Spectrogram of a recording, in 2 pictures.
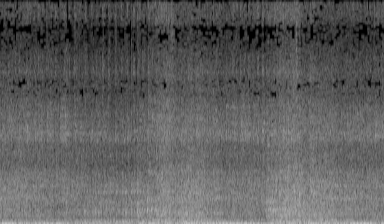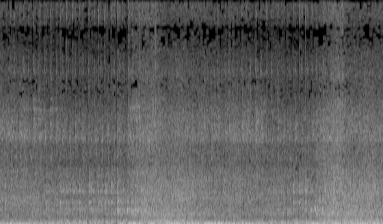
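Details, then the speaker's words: Scooter that had a fault with two non-original injectors, kick-started on a weak battery after fitting an original injector: revs climb cleanly on each blip and settle back to a steady idle without stumbling; normal throttle response. "Ini gas masih tinggi. Nah, turun. Perhatikan Pak ya, untuk tarikan gasnya."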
